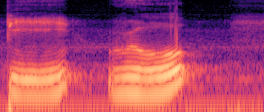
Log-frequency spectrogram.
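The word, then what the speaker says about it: 比如: So 比 is 三声 or third tone. 如 is 二声. So 三声 is falling, then rising, and then 二声 or the second tone is a rising tone, quickly rising.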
